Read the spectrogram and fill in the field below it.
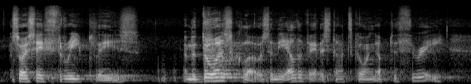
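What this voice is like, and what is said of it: Slight New York accent. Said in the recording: “I talk, I think, with a slight New York accent.”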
